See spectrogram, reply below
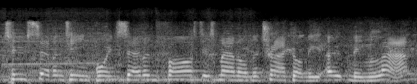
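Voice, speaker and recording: A man giving live motorsport commentary, calling the race play-by-play with questions and quick self-corrections. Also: high voice, flat delivery. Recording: loud car and trackside noise behind.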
